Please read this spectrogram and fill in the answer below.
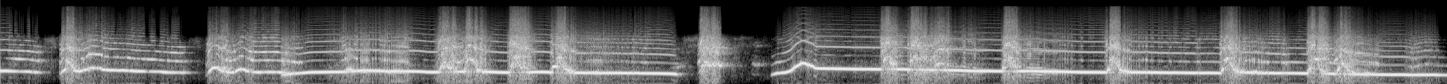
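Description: Cocker spaniel howling loudly and close up in long, drawn-out 'woooo' notes. Each note starts a little higher and slides slowly down in pitch. There are about three long howls with brief breaks between them.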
